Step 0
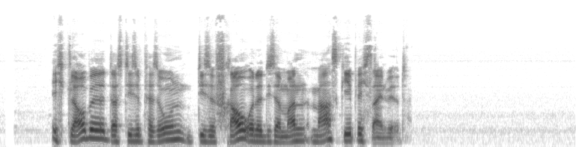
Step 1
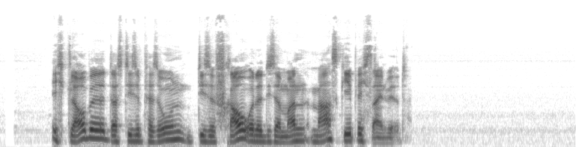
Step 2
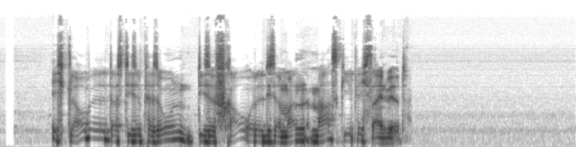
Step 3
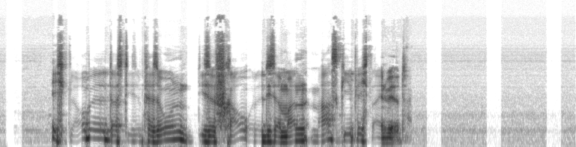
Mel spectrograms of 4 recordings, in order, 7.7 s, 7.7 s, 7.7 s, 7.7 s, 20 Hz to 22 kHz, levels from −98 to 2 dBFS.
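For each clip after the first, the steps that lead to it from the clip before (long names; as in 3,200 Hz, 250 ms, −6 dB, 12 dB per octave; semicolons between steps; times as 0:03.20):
low-shelf EQ 120 Hz +4.5 dB
compressor whose output falls as the input rises −34 dBFS, ratio −0.5; level +9 dB
gate pattern "x..xxxxx" 150 BPM −24 dB; level +4 dB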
